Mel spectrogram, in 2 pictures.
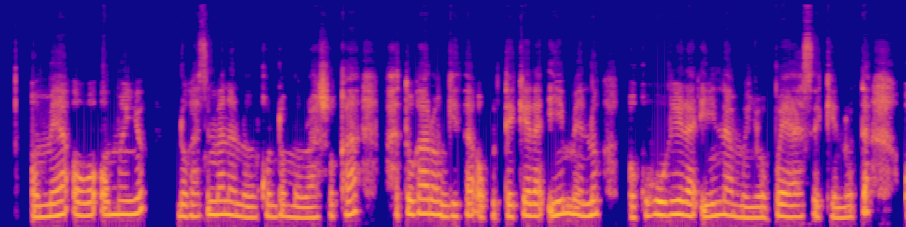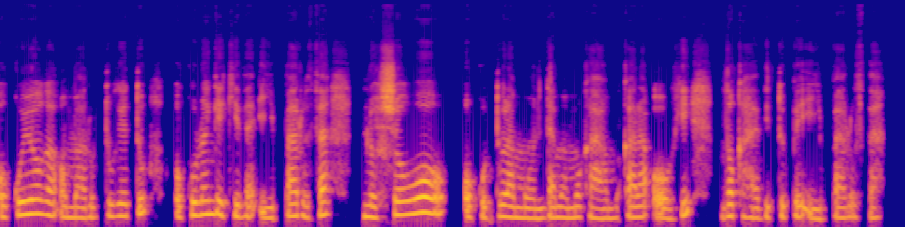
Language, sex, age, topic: Oshiwambo, female, 18-24, agriculture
